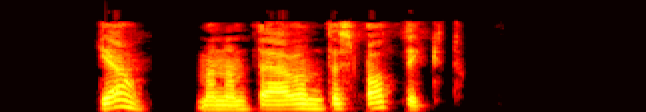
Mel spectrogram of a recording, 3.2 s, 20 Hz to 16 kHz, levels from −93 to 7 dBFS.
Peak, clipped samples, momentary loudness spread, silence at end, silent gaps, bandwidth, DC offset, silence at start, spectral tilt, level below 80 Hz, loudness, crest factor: 0 dBFS; under 0.1%; 9 LU; 1.05 s; 0.78-0.97 s; 8 kHz; under 0.1%; 0.5 s; -4 dB/octave; -58 dBFS; -16 LUFS; 18 dB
